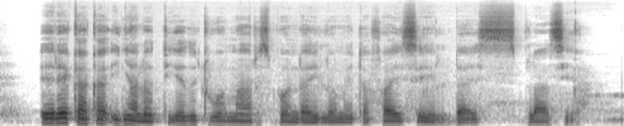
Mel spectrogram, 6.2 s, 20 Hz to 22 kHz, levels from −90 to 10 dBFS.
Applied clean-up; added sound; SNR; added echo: none; none; none; none.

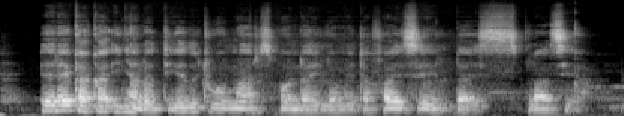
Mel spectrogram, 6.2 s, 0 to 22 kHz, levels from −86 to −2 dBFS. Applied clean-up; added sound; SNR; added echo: none; none; none; reverberation time 0.2 s.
